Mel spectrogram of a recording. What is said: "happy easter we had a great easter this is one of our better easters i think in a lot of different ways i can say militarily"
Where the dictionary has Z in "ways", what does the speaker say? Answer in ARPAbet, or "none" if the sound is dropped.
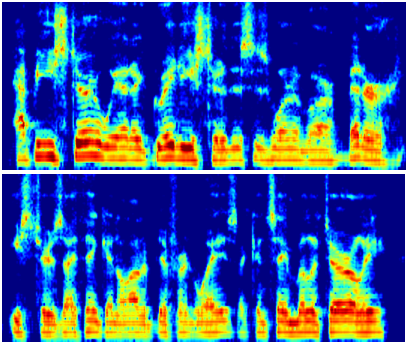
Z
